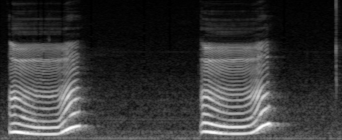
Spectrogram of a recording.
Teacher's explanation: ми маємо свою інтонацію спустити вниз і потім виштовхнути її вгору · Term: третій тон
